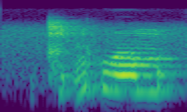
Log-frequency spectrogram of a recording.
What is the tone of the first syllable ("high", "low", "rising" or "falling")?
rising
